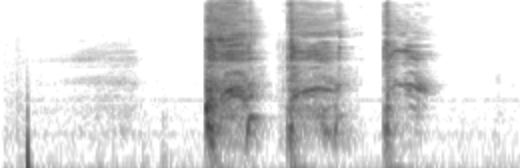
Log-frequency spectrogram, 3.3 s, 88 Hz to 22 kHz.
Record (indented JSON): {
  "three_cough_length": "3.3 s",
  "three_cough_amplitude": 5841,
  "three_cough_signal_mean_std_ratio": 0.38,
  "survey_phase": "beta (2021-08-13 to 2022-03-07)",
  "age": "18-44",
  "gender": "Female",
  "wearing_mask": "No",
  "symptom_none": true,
  "smoker_status": "Ex-smoker",
  "respiratory_condition_asthma": true,
  "respiratory_condition_other": false,
  "recruitment_source": "REACT",
  "submission_delay": "1 day",
  "covid_test_result": "Negative",
  "covid_test_method": "RT-qPCR"
}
